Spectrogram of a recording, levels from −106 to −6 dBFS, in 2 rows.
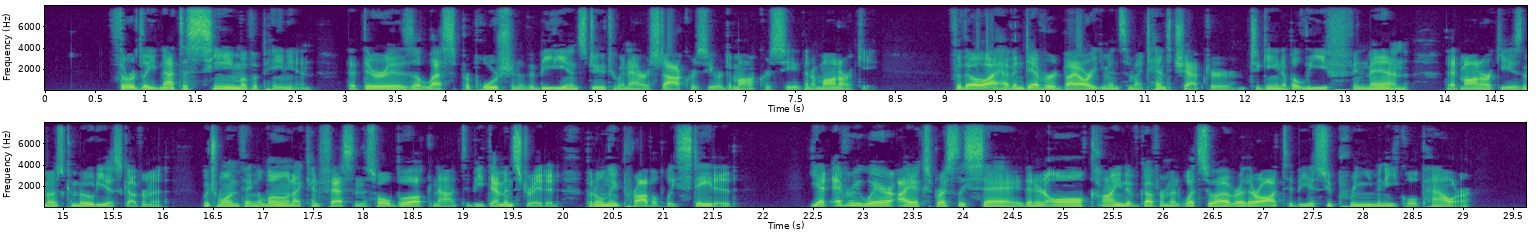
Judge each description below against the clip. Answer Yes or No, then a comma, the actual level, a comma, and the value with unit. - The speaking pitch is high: No, very low, 95 Hz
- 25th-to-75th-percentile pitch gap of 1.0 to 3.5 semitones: No, wide, 5.4 semitones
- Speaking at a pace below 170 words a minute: No, average, 175 wpm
